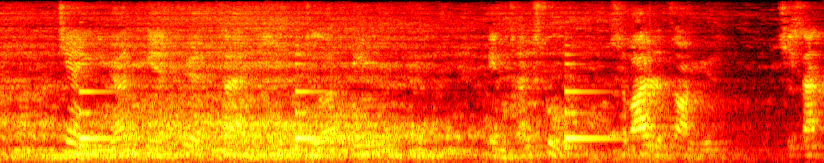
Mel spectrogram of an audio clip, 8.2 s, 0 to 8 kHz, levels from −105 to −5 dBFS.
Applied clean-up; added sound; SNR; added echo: none; Plucked string instrument; 3 dB; reverberation time 0.7 s.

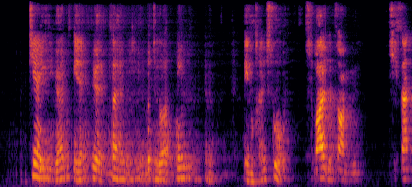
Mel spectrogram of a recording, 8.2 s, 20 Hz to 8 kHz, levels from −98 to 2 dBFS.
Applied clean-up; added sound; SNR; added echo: neural mask model DeepFilterNet 3.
